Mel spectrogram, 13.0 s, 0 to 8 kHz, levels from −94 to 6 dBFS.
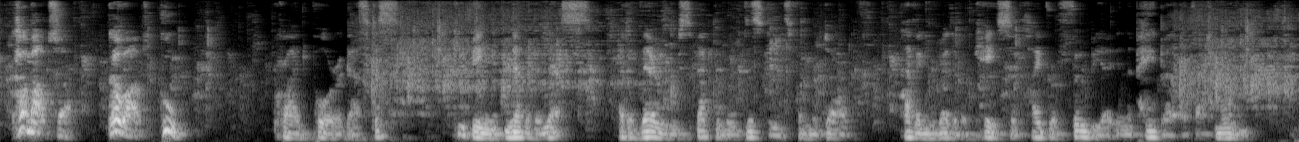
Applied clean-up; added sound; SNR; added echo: classical method WPE with log-MMSE.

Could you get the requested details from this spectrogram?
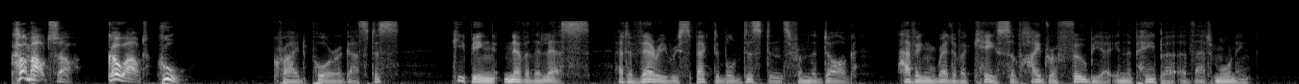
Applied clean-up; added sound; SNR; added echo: none; none; none; none.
